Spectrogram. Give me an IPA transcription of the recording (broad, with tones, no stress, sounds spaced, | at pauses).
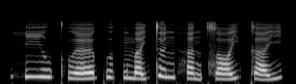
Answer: h iː˧ w kʷʰ œː˨˧ kʷ ɐ˧ k̚ m ɐ˨˥ j t̪ ɵ˧ n h ɐ˨˩ n t͡s ɔː˨˥ j k ɐ˨˥ j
